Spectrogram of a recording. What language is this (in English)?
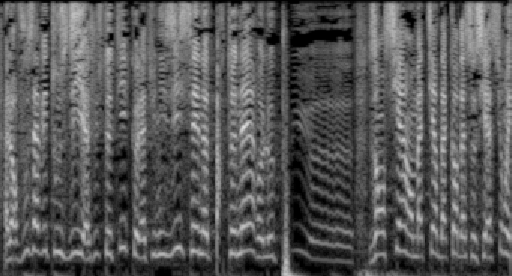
French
